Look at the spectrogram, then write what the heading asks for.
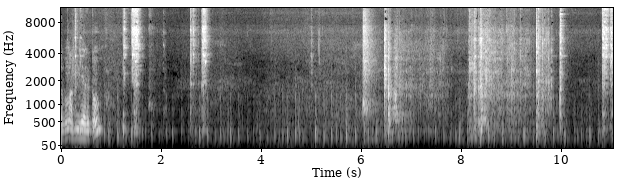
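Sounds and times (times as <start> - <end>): gravy bubbling: 0.0 - 10.8
metal ladle scraping a pot: 1.1 - 1.8, 2.6 - 3.2, 6.4 - 10.2.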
